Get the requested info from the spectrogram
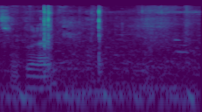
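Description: A steady low rumble with a brief burst of a man's voice, and a single sharp click about a second in.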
